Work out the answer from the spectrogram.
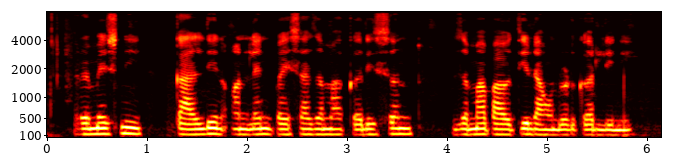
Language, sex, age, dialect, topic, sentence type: Marathi, male, 18-24, Northern Konkan, banking, statement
